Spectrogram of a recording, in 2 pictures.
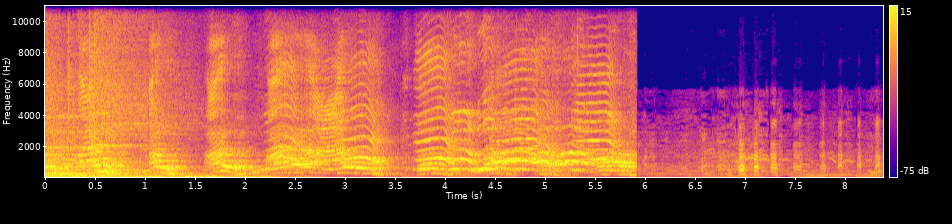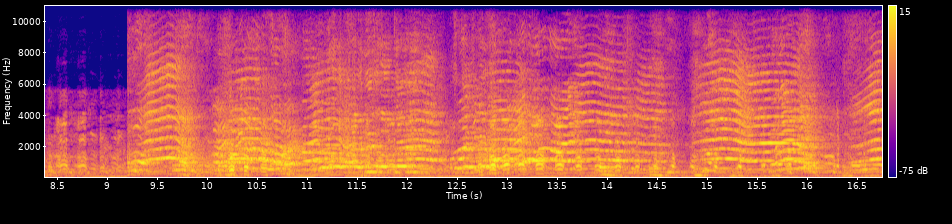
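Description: A boy screams loudly.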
